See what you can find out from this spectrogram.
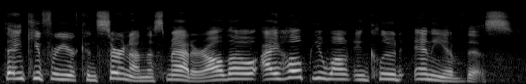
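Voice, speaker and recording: A woman voicing a secretive, persuasive male politician in an audiobook, with measured, rhetorical phrasing. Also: fairly high pitch, expressive, lightly acted. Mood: guarded, confiding. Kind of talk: audiobook character dialogue.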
